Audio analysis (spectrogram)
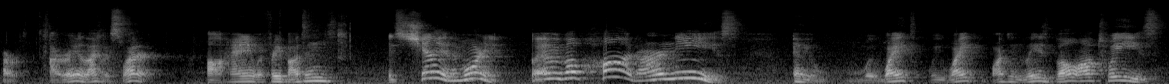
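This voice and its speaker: A man reading a picture book aloud as a storyteller, expressive and sing-song, playing with repeated words. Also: a little high, a little slow. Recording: roomy echo with faint background noise.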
